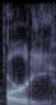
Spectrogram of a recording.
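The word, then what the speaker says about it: Ardougne: I just call it arty so that no one gets mad at me. Like I think technically it's like ardoing. But I ain't I ain't doing all that.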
